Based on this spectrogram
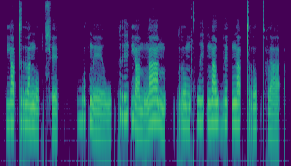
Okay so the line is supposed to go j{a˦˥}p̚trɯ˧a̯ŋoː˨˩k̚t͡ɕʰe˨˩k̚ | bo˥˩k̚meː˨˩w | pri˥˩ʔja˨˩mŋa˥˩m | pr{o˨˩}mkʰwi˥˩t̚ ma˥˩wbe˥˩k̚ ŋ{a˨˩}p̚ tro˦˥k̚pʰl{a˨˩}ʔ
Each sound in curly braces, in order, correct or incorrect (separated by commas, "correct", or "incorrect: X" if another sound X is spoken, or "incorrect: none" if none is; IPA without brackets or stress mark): correct, incorrect: o˦˥, incorrect: a˦˥, correct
